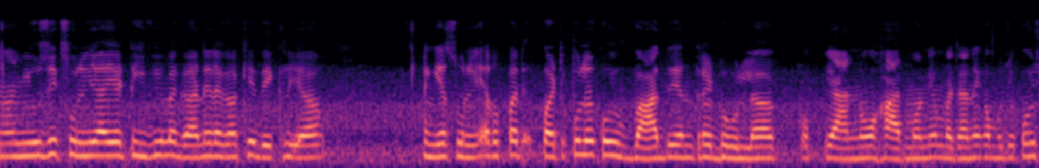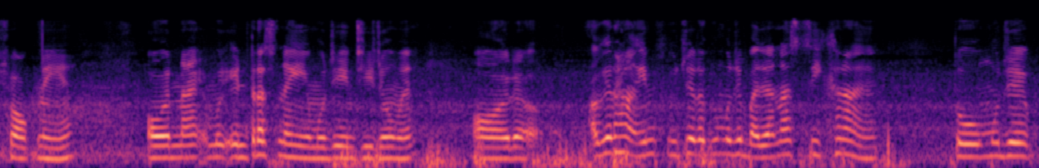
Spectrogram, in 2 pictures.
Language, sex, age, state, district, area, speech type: Hindi, female, 45-60, Rajasthan, Jodhpur, urban, spontaneous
